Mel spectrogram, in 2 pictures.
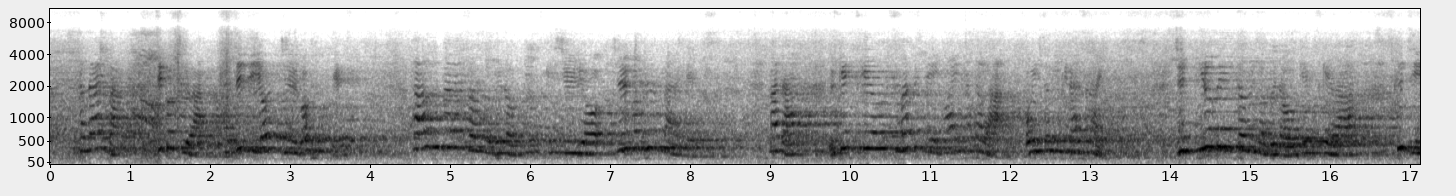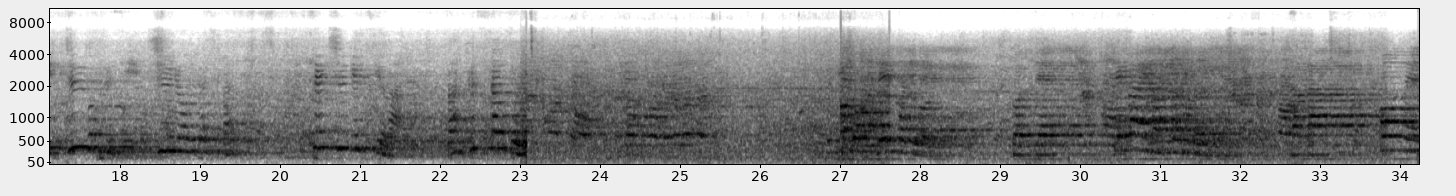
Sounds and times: Speech: 14.1 - 19.6, 26.9 - 28.6.

